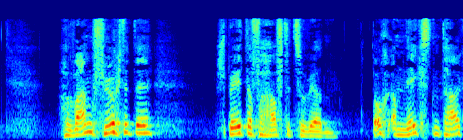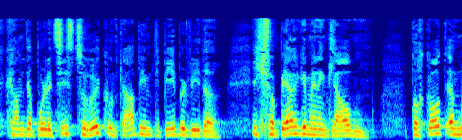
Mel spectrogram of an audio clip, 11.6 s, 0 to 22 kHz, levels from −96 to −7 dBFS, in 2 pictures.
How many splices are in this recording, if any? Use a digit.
1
